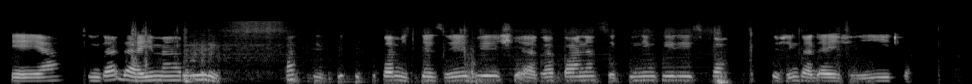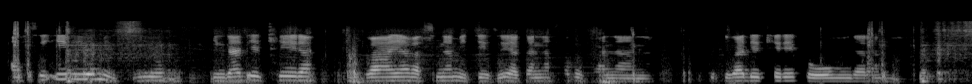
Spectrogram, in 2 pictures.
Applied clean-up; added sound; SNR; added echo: neural mask model RNNoise.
